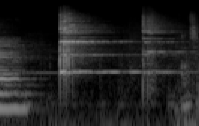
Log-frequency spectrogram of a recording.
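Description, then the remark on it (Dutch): Glasses of rosé wine clink together in a toast, two or three bright strikes, each leaving a clear ringing tone that slowly fades. A voice murmurs briefly just before the first clink. “Dan krijgen we allemaal een wijntje. Nou, en nou, proost.”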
